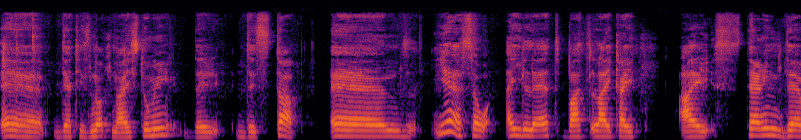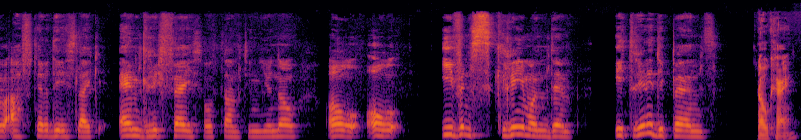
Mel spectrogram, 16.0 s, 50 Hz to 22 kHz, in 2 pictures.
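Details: Stuttering in a male 12th-grade high school student from Israel who has stuttered since about age two; the stutter returned after two years of fluency.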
